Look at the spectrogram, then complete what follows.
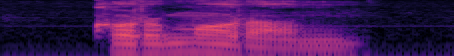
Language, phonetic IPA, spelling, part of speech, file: Polish, [kɔrˈmɔrãn], kormoran, noun, Pl-kormoran.ogg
